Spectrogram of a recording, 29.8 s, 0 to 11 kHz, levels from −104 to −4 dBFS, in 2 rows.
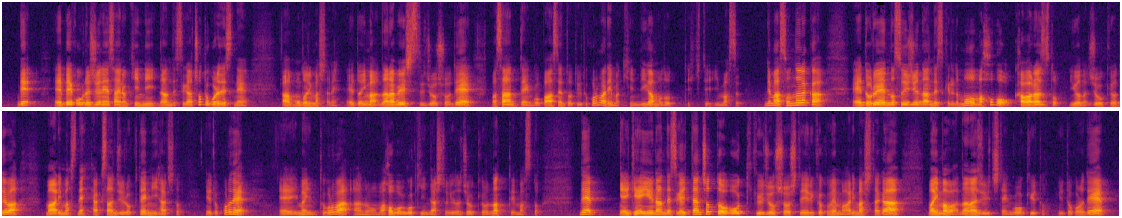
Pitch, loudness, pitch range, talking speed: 130 Hz, -26 LUFS, 110-160 Hz, 380 characters per minute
